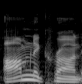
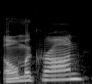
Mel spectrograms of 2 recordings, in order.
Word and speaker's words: Omicron: gives us time wait why is he saying omnicron isn't it omicron why does he keep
